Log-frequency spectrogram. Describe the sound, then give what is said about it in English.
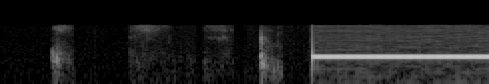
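A few soft, breathy rustles and clicks, then a loud, steady ringing tone of an outgoing telephone call sounds without a break until the end, with no talking. “It's ringing.”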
